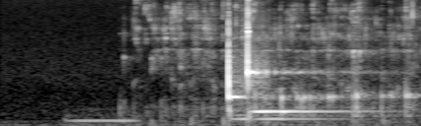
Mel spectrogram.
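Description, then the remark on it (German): Wine is poured into a glass: a short low gurgle, then a bright clink and a ringing glassy tone as the liquid splashes and trickles in, fairly quiet, with no voices. “Es ist Weinzeit. Mal, hören mal, hör, jetzt hören zu, jetzt pst, leise Sie bitte.”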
